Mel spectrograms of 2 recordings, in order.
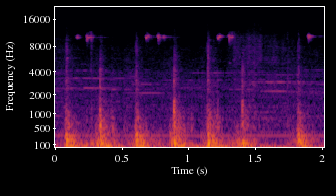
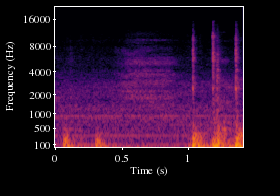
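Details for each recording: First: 2015 Toyota Prado rear seatback, unrepaired side, being shaken. Sharp, hollow clunks about four a second as it rocks loosely on a worn recline hinge, compared with the repaired side. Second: 2015 Toyota Prado rear seat after rear seatback recliner latch repair: shaking the seat gives only a few dull soft thumps, no metallic rattle; the latch holds firm, slightly tight but moves normally by hand.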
